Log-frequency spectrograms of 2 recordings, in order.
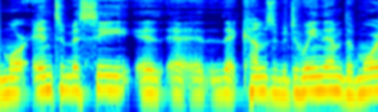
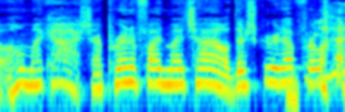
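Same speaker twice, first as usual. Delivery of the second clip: panicked; 7 semitones higher than usual. Retold or imitated. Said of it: "I don't want listeners to go".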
